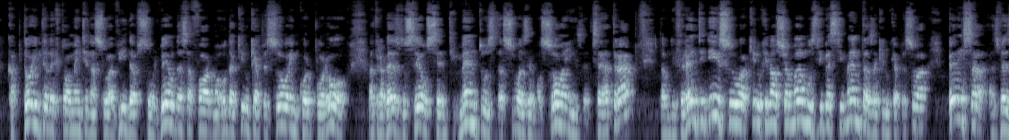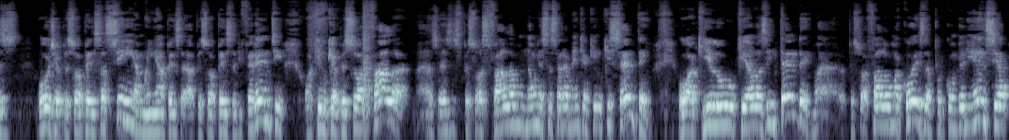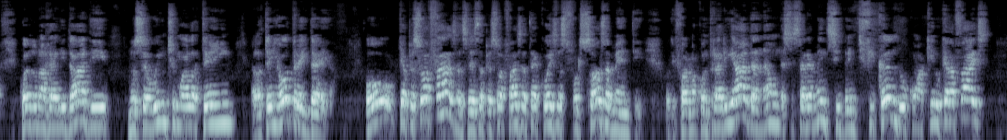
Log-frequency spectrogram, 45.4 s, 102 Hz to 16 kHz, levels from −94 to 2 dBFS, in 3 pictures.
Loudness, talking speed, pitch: -20 LUFS, 150 wpm, 215 Hz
